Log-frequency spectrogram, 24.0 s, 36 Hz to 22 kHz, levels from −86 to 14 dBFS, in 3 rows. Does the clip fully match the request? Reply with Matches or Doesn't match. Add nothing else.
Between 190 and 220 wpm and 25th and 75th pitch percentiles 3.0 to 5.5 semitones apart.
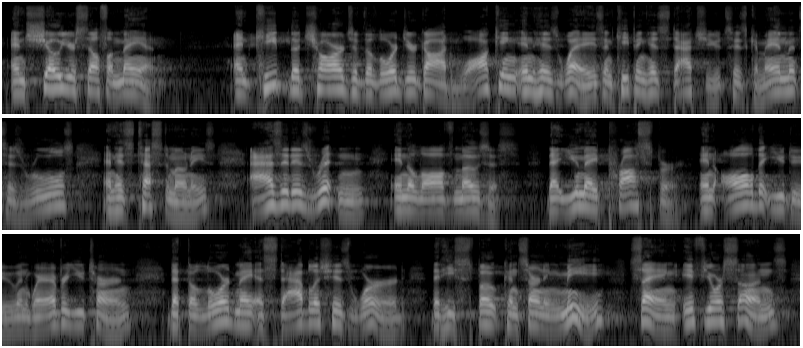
Doesn't match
